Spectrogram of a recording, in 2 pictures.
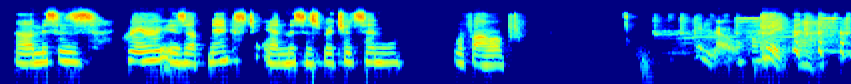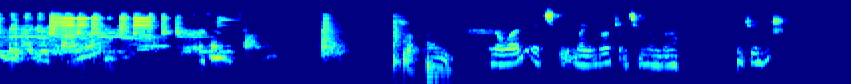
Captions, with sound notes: Mrs. Greer is up next and Mrs. Richardson will follow. - Hello. (cell phone ringing) - You know what, it's my emergency number.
